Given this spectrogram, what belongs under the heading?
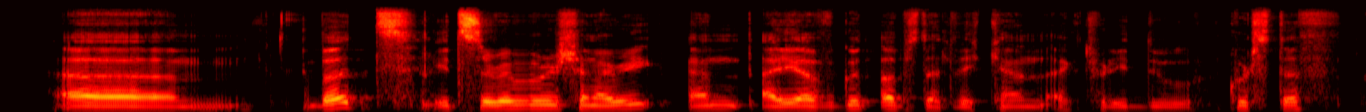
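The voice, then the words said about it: French accent. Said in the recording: “Where is that accent? I'm trying to place it. Where is that accent? Is it French? ... French, yes.”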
